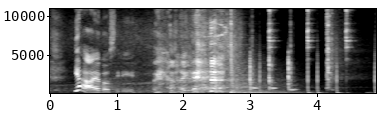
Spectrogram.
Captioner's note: chuckles; upbeat music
